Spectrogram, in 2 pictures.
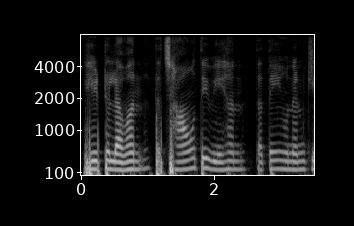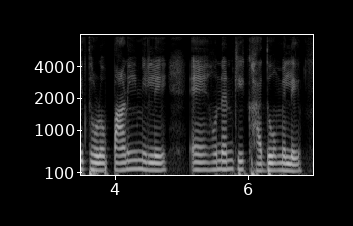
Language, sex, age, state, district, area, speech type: Sindhi, female, 18-30, Gujarat, Surat, urban, spontaneous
